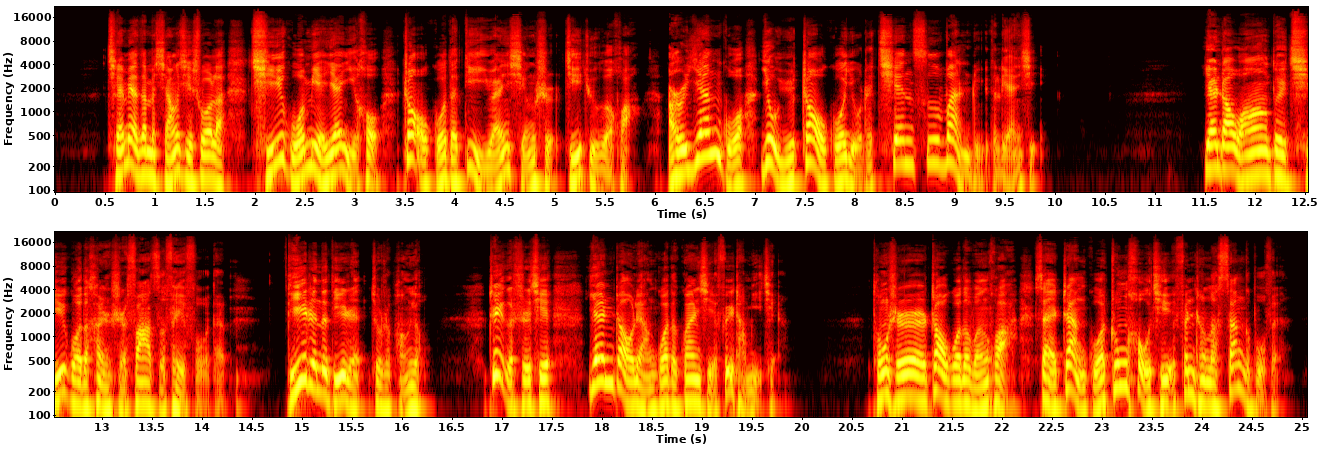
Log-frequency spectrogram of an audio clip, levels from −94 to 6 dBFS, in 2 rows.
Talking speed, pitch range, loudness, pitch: 235 characters per minute, 120-160 Hz, -20 LUFS, 135 Hz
